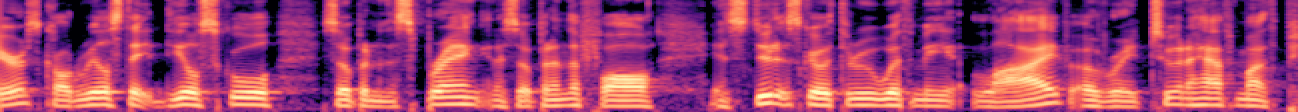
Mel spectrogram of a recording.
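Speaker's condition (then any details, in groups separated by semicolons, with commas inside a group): No condition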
